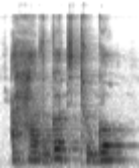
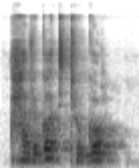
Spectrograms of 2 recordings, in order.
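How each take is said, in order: No difference in how they are said.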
